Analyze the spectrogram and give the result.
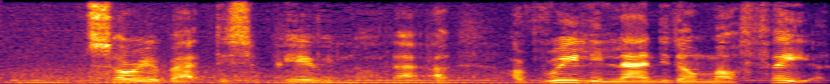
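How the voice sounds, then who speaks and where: An uneasy young man of eighteen played by a male actor in a film drama. He is hesitant, terse and evasive, with clear location noise around him. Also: mid-range voice, expressive, normal speed, natural voice. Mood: evasive, apologetic. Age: young adult. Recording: noisy location sound, often distant.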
